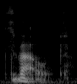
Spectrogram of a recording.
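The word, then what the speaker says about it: צבאות: So, tzvaot, tzvaot. Ot is one. This is silent in Hebrew.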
